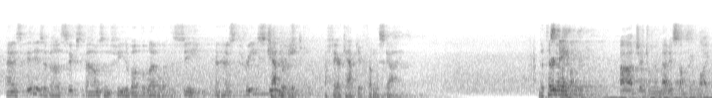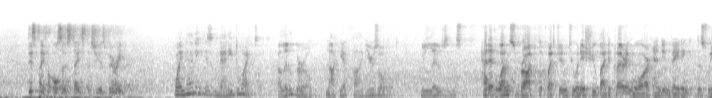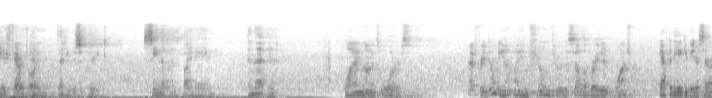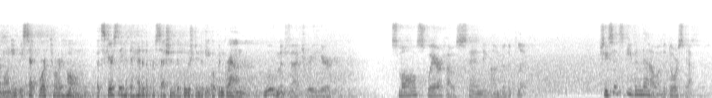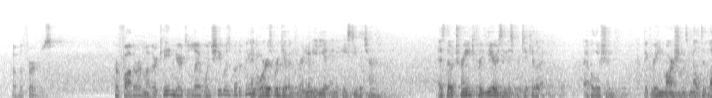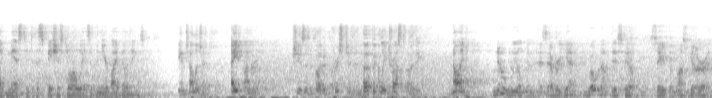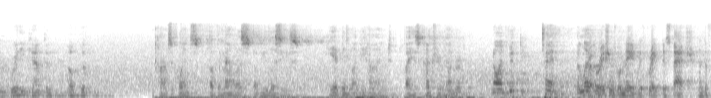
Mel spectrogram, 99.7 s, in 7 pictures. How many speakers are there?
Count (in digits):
6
